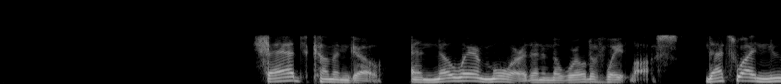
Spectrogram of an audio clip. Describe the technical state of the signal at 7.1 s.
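At 7.1 s the speech carries AMR narrowband mobile codec damage throughout. Nothing above 3.8 kHz survives. The synthetic, buzzy texture suggests a low bitrate near 8 kbps.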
